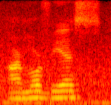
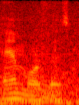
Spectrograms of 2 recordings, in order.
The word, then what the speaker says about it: Amorpheus: This one's called Runner by Amorpheus. I've always said that name wrong too. I always said Amorphous, but it's called Runner, and it's raining, and it's sort of a blue-tinted, darkish city.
